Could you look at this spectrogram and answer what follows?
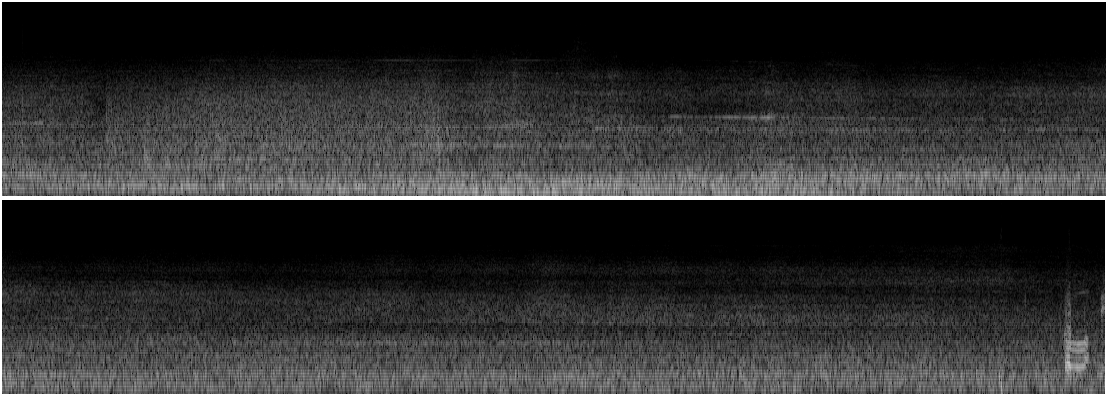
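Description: A fixed-wing airliner landing at Sydney Airport at night, its engine roar loud and steady throughout, with a faint radio voice in the background.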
